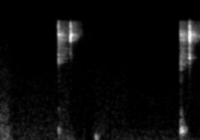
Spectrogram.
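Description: Faint clicks of a stylus tapping and stroking on a tablet screen as a formula is handwritten, in two short clusters: one just over half a second in and one near the end.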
